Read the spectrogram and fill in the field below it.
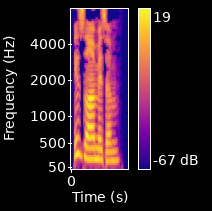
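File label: "islamism", British English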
